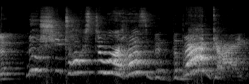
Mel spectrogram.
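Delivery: outraged horror fan; exasperated outburst. Real, not acted. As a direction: burst out at the heroine's mistake. Exasperated at the movie heroine.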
